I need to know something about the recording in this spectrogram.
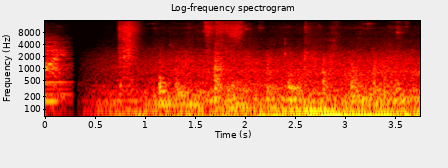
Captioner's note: sound of going down the stairs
